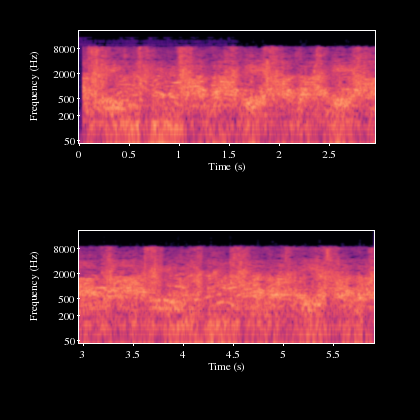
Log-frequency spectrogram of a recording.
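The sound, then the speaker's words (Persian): A large crowd of people from Shiraz and Kazerun, Iran, chants slogans such as "Water, electricity, life" in unison in front of the governorate building, protesting repeated water and power cuts; loud and sustained, with rhythmic repeated shouts pulsing about twice a second over a dense roar of many voices. “آنها پنج شنبه روبروی استانداری جمع شدند و حق مسلم خود را فریاد زدند.”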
